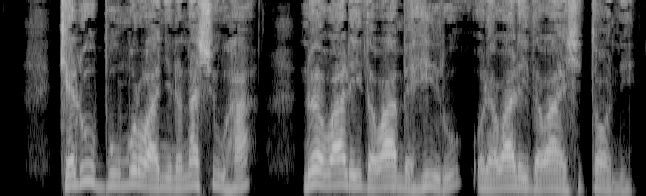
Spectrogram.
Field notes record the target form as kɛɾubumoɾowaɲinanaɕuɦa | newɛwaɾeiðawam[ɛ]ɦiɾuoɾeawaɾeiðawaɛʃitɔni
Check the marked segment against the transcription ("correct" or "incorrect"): correct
